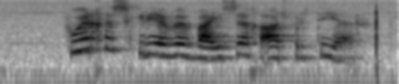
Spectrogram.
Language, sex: Afrikaans, female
